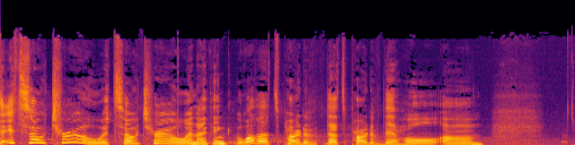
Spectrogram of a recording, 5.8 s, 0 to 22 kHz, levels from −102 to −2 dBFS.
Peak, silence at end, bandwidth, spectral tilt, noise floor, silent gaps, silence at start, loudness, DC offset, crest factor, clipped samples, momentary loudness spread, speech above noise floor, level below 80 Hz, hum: -2 dBFS; 0.1 s; 17.5 kHz; -3 dB/octave; -43 dBFS; none; 0 s; -18 LUFS; under 0.1%; 16 dB; under 0.1%; 7 LU; 24 dB; -52 dBFS; none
